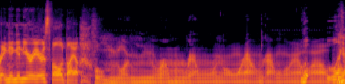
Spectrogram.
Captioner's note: ominous humming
